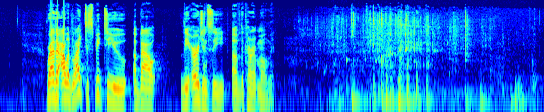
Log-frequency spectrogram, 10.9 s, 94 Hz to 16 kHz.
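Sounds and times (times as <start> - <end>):
speech: 0.9 - 5.5
person sipping and gulping water: 5.7 - 10.8
water pouring into a container: 5.8 - 10.8.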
